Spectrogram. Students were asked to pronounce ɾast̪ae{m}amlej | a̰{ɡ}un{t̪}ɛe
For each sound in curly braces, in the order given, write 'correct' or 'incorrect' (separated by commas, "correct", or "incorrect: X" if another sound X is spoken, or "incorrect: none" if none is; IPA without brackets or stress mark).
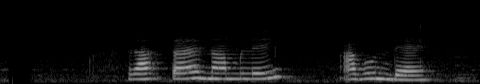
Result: incorrect: n, correct, incorrect: d̪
